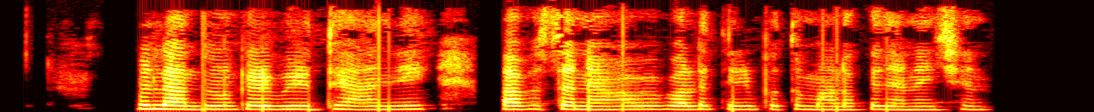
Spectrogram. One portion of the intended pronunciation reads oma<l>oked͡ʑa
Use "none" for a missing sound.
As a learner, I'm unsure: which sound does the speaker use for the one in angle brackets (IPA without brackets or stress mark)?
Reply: l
